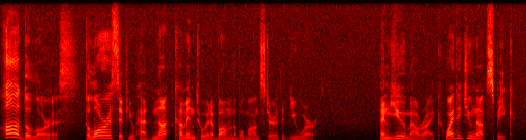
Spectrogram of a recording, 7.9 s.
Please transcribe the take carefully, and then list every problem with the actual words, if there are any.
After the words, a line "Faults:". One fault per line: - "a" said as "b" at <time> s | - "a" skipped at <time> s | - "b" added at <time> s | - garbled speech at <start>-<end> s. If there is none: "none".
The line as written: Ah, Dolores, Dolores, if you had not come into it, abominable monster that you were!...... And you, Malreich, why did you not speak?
Ah, Dolores, Dolores, if you had not come into it, abominable monster that you were!...... And you, Malreich, why did you not speak?
Faults:
none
